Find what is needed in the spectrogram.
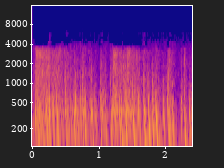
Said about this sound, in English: Rifle fire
